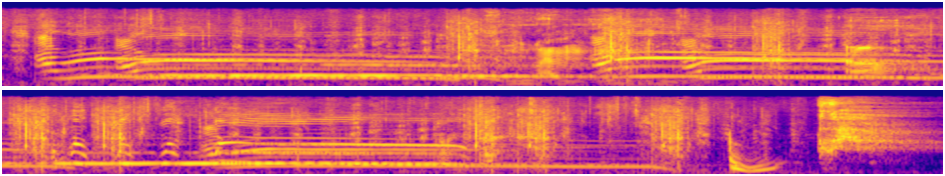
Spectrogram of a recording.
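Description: Wolves howl in a loud chorus, several long sustained howls overlapping and sliding slightly in pitch, ending with a short downward yelp before fading.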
